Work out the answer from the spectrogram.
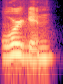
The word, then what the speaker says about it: Oregon: There's so many conversations about the proper pronunciation of Oregon that I like worry that I'm saying it wrong. It's just Oregon.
